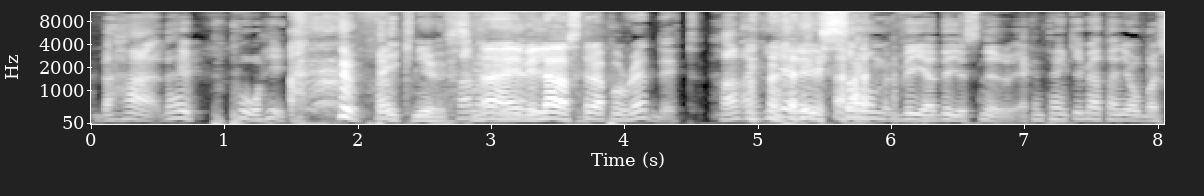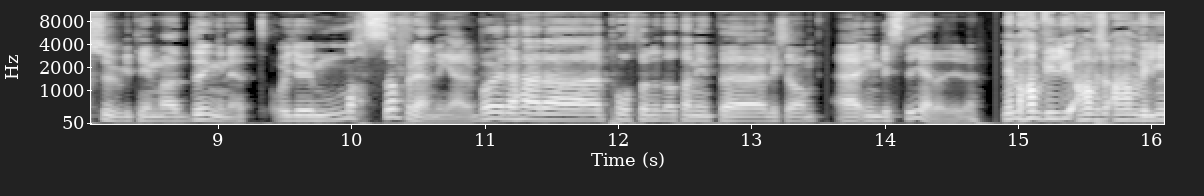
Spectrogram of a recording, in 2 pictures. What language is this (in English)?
Swedish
